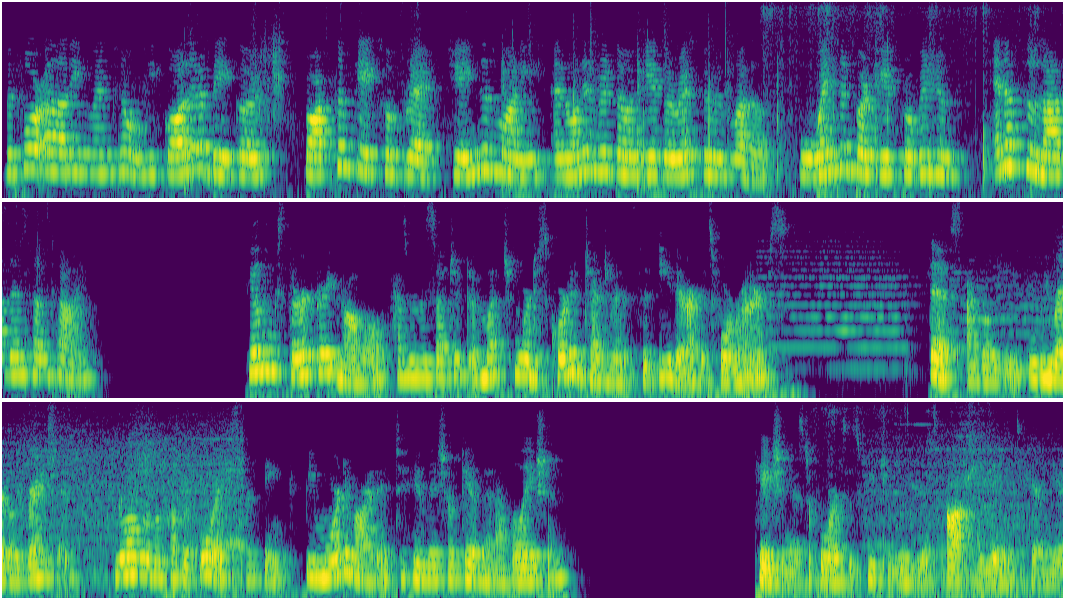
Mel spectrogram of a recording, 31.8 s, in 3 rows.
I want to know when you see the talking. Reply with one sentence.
The talking can be heard from 0.0 to 11.5 s, from 13.1 to 18.6 s, from 19.9 to 26.9 s and from 28.8 to 31.7 s.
